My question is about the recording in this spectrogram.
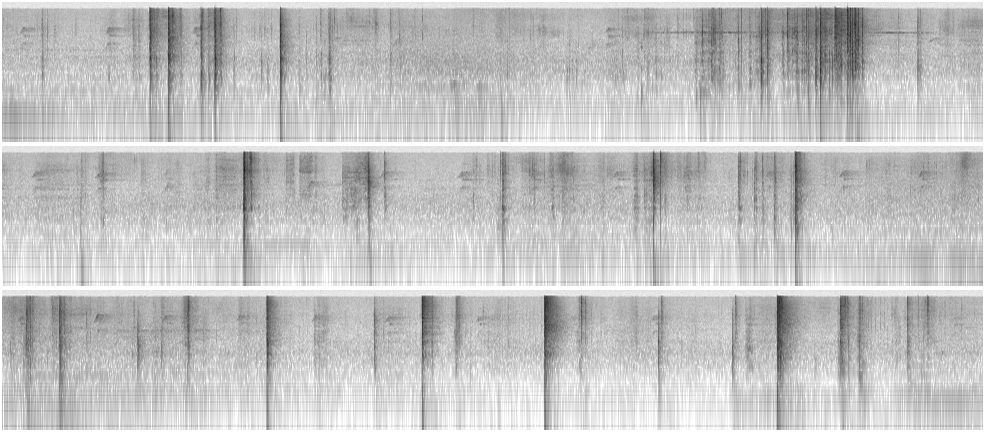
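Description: Snap-fit clips of a Dell Inspiron laptop's plastic bottom cover popping loose one after another as the cover is pried off: a series of sharp clicks, with a longer crackling run about six seconds in.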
